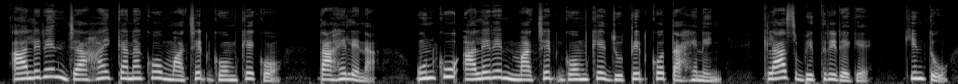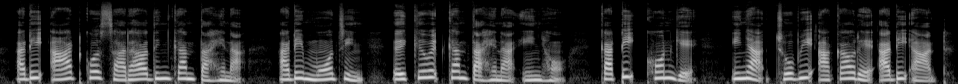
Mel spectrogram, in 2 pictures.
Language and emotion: Santali, neutral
